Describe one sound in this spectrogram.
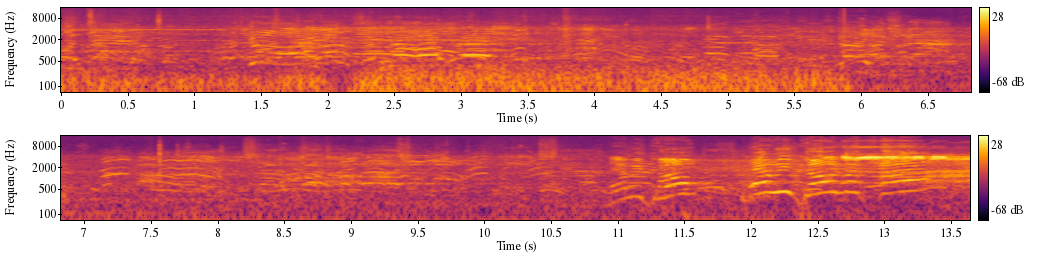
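A crowd of spectators chatters and shouts outdoors nearby.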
